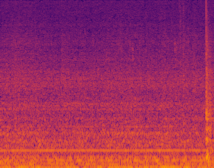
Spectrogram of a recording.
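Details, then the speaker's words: RV dishwasher during winterizing, dial turned to spin cycle running pink antifreeze through the jets: steady low motor hum with faint constant tone and soft click near the end; running normally. "And I'm going to run it now through the jets. Turn it to where it starts to spin."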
